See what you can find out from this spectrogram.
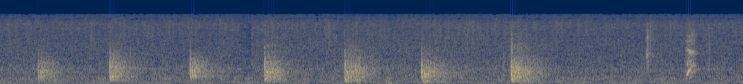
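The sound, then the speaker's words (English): Slow, evenly paced footsteps, about seven firm steps roughly a second apart, followed by two lighter, quicker ones, heard alone over a faint hiss with no talking. “Footsteps.”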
